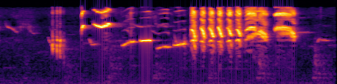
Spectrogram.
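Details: Flycatcher singing to agitate rival birds: thin rising whistles and clear slurred notes lead into a steady run of about nine rapid, evenly spaced pulsed notes and a final high trill.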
